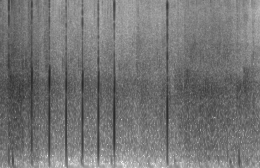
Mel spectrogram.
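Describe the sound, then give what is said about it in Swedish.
An audience applauds to welcome three young people from Klara teoretiska gymnasium, a steady patter of many hands with a few sharp, louder claps standing out in the first half before the clapping thins and fades. “Vi klappar om dem här, så ni är speciellt välkomna.”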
